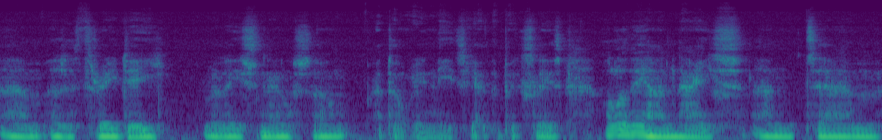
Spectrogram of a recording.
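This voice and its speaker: With a British accent and a fairly low pitch, a man talks at a moderate pace with fairly even intonation and big swings in loudness. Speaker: video collector vlogger. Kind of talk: casual vlog. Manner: hesitant with many fillers.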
